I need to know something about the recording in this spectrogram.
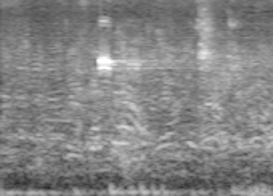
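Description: Faint chatter of spectators' voices, with one brief, sharp high-pitched blip a little under a second in.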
